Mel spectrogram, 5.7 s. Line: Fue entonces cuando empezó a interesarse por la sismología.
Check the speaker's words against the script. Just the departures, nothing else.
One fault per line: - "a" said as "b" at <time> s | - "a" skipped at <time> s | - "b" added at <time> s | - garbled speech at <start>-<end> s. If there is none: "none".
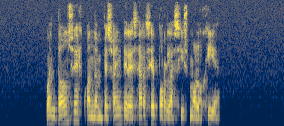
none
